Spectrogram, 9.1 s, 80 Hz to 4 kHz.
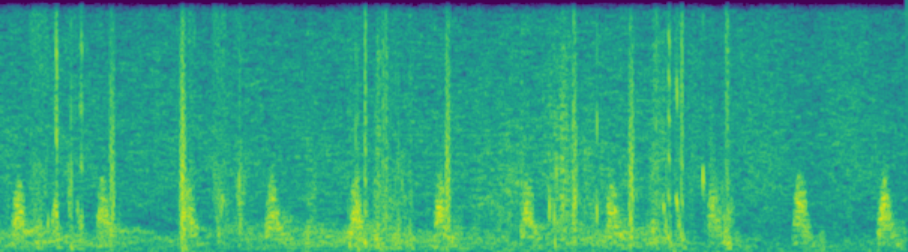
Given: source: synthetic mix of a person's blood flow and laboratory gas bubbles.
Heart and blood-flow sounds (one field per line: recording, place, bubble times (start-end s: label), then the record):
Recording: Doppler ultrasound of blood flow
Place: subclavian vein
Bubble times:
0.32-0.90 s: bubbles
1.82-1.98 s: bubbles
2.14-2.56 s: bubbles
3.48-4.19 s: bubbles
5.47-5.67 s: bubbles
5.74-5.79 s: bubbles
5.96-6.03 s: bubbles
6.52-6.92 s: bubbles
7.03-7.38 s: bubbles
From the record:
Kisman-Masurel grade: 232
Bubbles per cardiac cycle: several, 3 to 8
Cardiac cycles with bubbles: 50 to 99%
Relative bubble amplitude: moderate (0.250 to 0.450)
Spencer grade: 3 (all of the cardiac periods contain showers or single bubble signals, but not dominating or overriding the cardiac motion signals)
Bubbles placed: anywhere in the cardiac cycle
